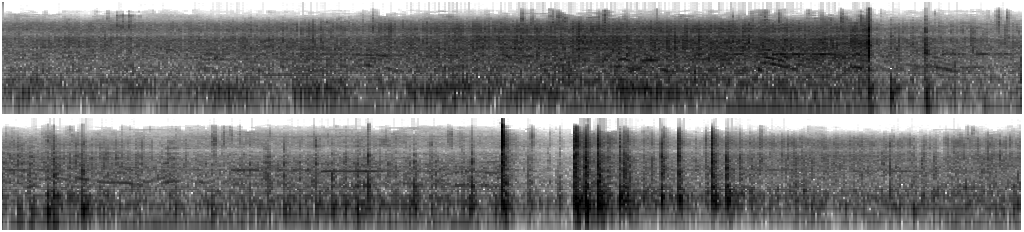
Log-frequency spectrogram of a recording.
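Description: Aerial fireworks display: a continuous rumble of bursts, then from about four seconds in a run of sharp bangs and crackles, densest and loudest around eight seconds in.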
